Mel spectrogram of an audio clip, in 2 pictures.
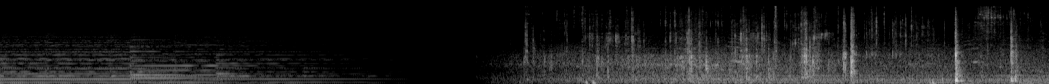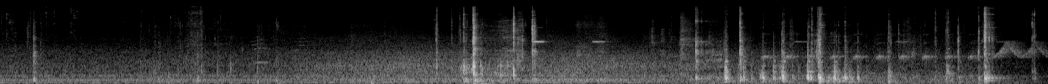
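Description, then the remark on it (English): A steady mechanical whir with clicking and clattering as gas flows from a pump nozzle, topping off a car's gas tank, after a brief tonal jingle and a moment of silence. “as you can hear, I'm topping off the gas tank in my car.”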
